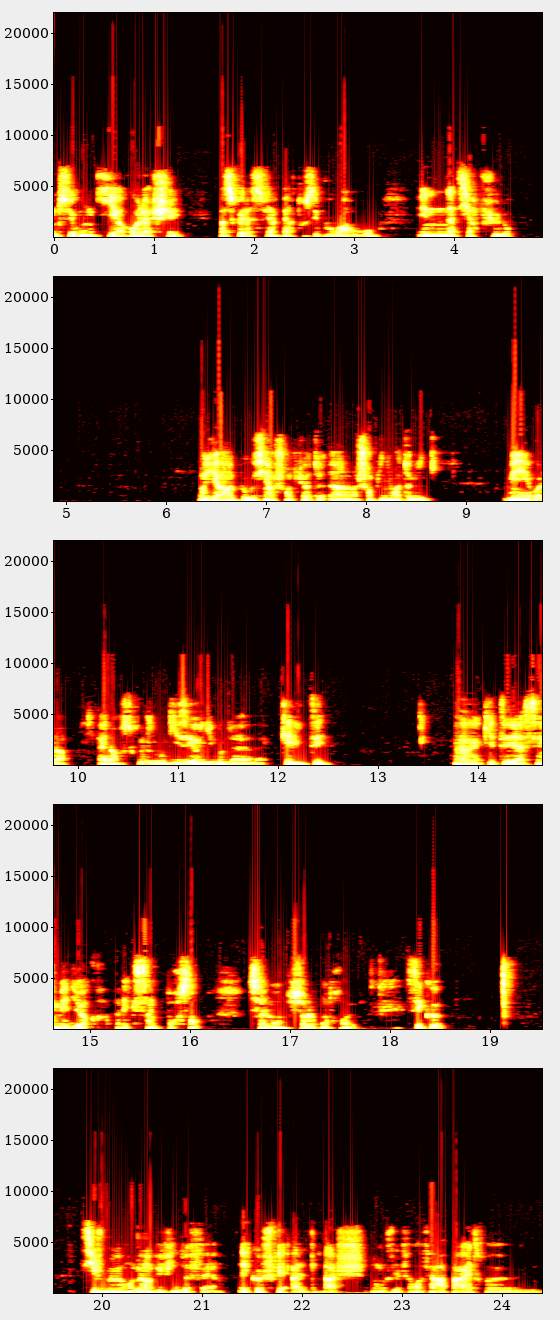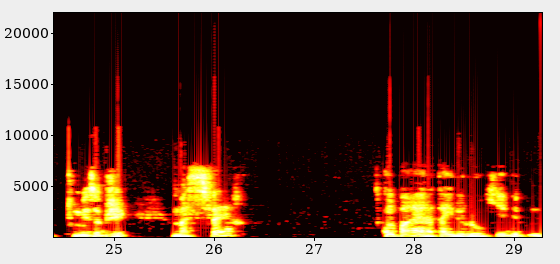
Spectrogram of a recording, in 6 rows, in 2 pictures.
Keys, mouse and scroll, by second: 17.8 right click, 18.4 middle click, 20.3 z, 22.2 alt+h, 23.3 middle click, 25.6 right click, 26.3 middle click.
